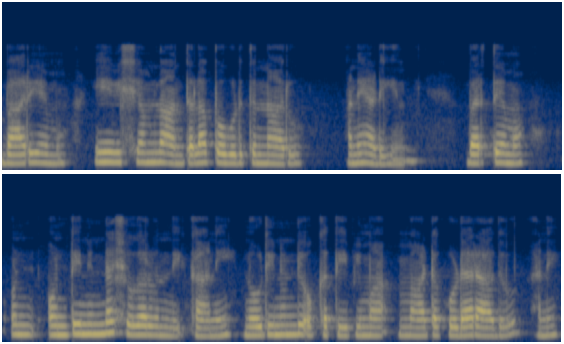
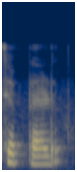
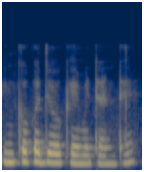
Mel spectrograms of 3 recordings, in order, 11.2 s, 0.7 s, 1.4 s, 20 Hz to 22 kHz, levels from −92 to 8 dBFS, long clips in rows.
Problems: none marked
